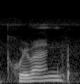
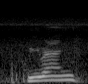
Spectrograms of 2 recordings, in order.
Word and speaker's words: Quiraing: I'm in northern sky the sky and I've pronounced this incorrectly the queer Aang we rang it's this kind of geological fault that runs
